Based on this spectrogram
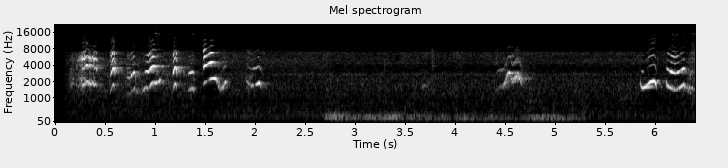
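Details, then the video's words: Pet cockatiel giving short bursts of high, harmonic chirps and rising-falling whistled notes at the start and end, with a low rumbling hum in the quieter middle stretch. "Cocktail Parrot Ne Kya Bol Diya"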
